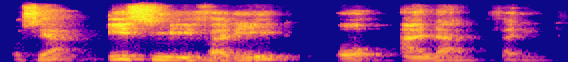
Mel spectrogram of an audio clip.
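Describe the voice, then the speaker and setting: A man teaching a language in an interview, patiently explaining and spelling out words slowly. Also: mid-range voice, sing-song, echoey room, noisy background. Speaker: Arabic language instructor.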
